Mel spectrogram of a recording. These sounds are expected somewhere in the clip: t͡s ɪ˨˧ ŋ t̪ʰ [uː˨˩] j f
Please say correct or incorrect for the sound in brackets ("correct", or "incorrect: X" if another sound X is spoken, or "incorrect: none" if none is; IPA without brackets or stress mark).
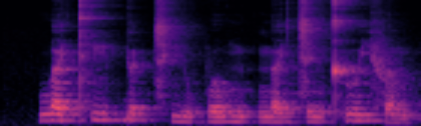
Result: incorrect: uː˥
